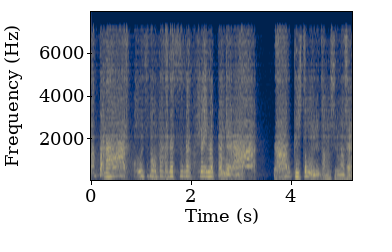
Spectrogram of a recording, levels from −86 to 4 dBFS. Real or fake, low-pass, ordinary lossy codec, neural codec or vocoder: fake; 7.2 kHz; none; codec, 44.1 kHz, 0.9 kbps, DAC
